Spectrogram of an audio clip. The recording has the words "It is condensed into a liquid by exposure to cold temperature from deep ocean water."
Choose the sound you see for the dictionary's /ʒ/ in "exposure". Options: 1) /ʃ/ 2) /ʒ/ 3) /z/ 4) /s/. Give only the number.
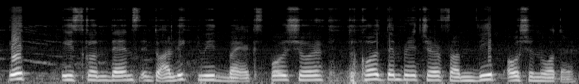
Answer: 1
